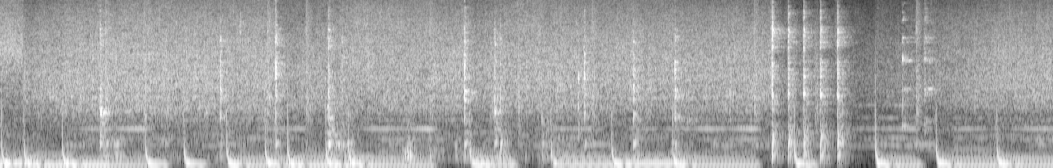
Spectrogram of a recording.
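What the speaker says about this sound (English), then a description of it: "so we added in a half a stick of butter. Start the deglazing process now" Onions and mushrooms sizzle in half a stick of butter in a pan during deglazing, a loud continuous fry punctuated by repeated utensil scrapes and clanks, with a quick cluster of metallic taps near the end.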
